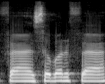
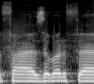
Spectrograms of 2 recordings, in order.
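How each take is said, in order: Both takes have the same delivery.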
